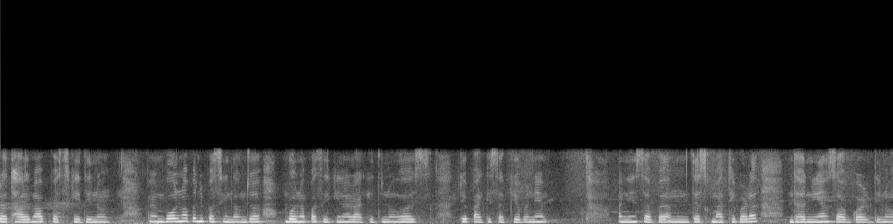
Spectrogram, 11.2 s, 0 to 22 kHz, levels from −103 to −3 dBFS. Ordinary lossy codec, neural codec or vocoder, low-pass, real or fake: none; none; 7.2 kHz; real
